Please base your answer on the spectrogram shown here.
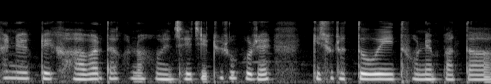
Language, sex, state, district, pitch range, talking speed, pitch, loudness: Bengali, female, Jharkhand, Sahebganj, 240-270 Hz, 120 wpm, 250 Hz, -17 LUFS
